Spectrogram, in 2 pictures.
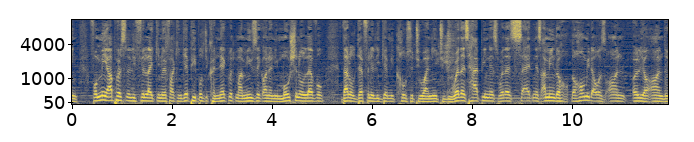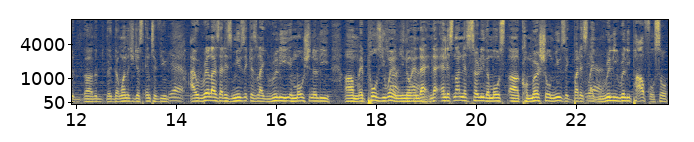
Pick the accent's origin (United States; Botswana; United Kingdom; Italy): Botswana; out in Botswana, you know, my home country.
